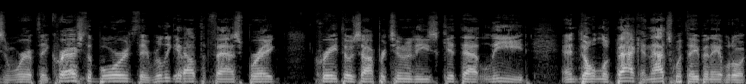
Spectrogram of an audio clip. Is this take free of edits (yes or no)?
yes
